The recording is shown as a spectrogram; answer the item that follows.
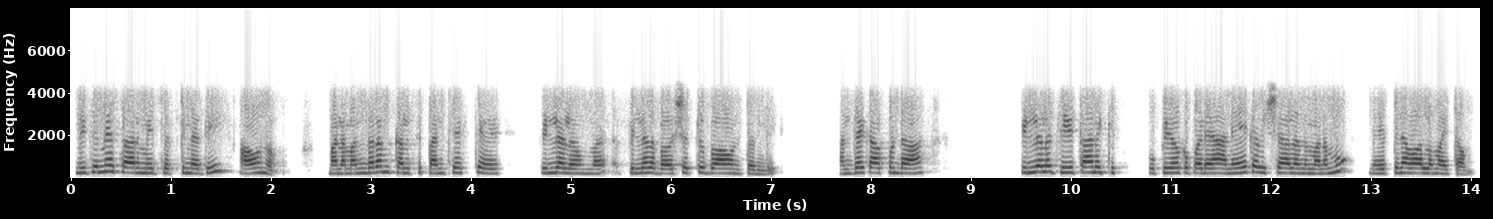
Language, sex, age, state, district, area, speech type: Telugu, female, 30-45, Andhra Pradesh, Sri Satya Sai, urban, conversation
